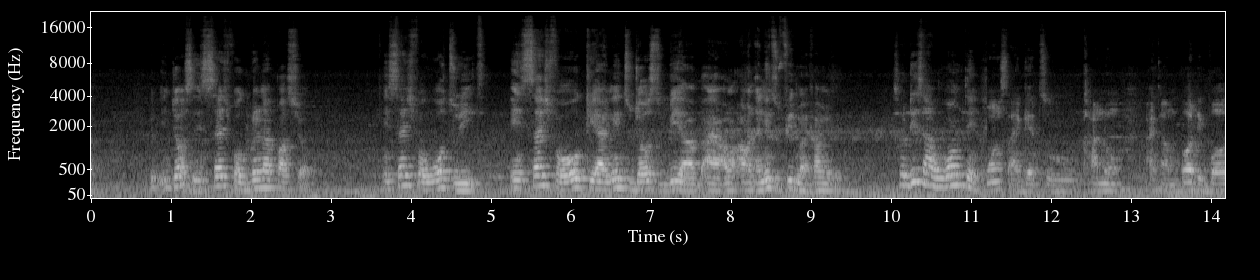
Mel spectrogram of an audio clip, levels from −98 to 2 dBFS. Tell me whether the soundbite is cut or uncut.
cut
